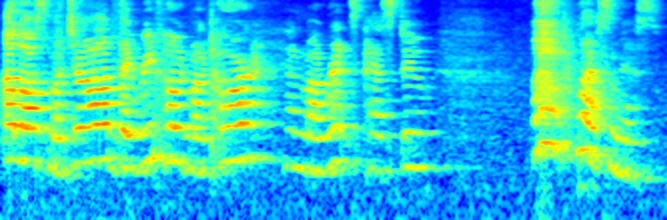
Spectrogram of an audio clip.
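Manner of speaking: high, loud broken confession; a touch of sobbing; desperate robber breaking down; mild tearful despair. Acted. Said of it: "fell to the ground in a pile of tears".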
